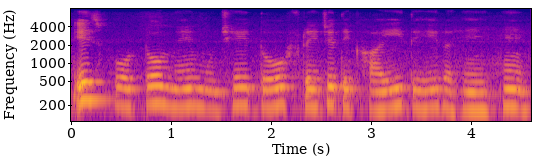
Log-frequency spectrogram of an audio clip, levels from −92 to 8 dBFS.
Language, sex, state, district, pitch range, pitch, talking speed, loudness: Hindi, female, Madhya Pradesh, Katni, 180-195 Hz, 185 Hz, 130 wpm, -21 LUFS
